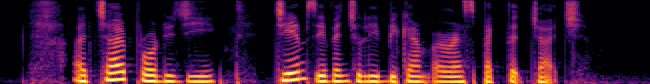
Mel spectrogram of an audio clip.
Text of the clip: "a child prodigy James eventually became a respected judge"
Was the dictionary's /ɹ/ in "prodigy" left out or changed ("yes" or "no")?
no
